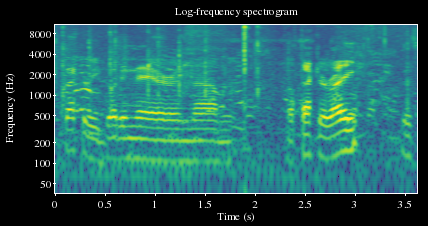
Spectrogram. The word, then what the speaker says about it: Thackeray: Big Jacob Thackeray got in there, and Thackeray, that's how you pronounce his name, got in there to really force Shanks out of the pocket.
